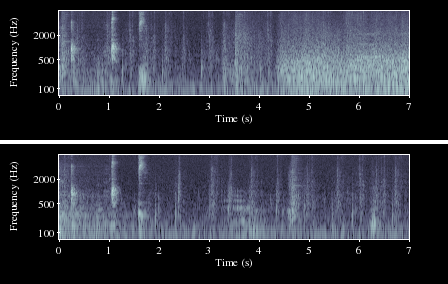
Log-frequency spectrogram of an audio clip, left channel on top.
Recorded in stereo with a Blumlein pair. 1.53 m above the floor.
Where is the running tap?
15° left, 1.5 m.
